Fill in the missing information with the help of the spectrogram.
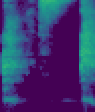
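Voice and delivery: isolated, very soft sounds around "A, a"; "A, a" soft and separate, as single sounds; sounded out. Shown as a demonstration. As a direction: sound out "A, a" as separate tiny phonemes. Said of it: "a palavra nos sons".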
